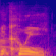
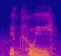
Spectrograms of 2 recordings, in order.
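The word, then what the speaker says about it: Yok Huy: Yukui. That's how it's pronounced. Yukui.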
